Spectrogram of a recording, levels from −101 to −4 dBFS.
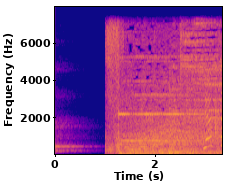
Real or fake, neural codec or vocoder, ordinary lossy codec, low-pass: real; none; none; 7.2 kHz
